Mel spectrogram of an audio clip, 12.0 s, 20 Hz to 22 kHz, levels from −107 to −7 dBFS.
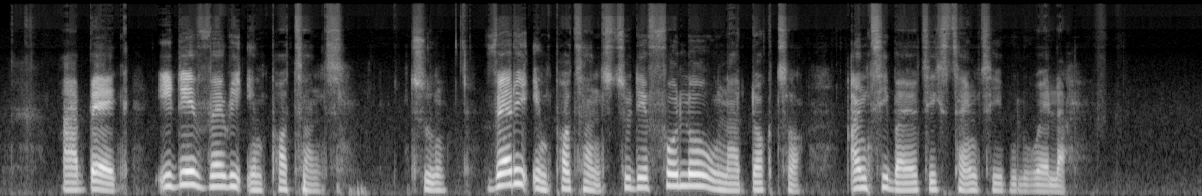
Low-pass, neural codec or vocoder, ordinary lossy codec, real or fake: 19.8 kHz; none; Opus, 24 kbps; real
